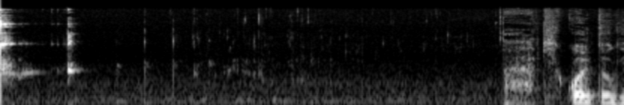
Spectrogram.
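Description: Liquid pours into a small glass.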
